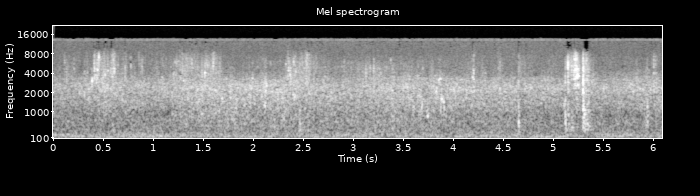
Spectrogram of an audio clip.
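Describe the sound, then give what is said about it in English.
A ship's boat moves across open water toward a raft, a steady wash of water and wind noise with a few faint knocks near the end. “As the ship's boat slowly nears the raft, Larson watches.”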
